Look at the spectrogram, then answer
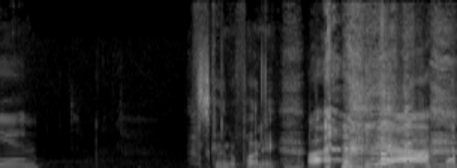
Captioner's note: laughing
